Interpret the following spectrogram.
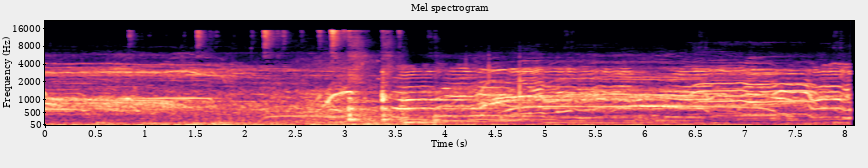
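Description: Concert crowd cheering and whooping at a live reggae show, with a loud burst of shouts about three seconds in, as the music for the song's intro comes in with sustained chords.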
